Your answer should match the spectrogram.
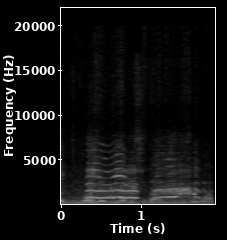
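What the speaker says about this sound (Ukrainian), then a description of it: "Це починаємо з таких гусей, трохи пізно приїхали" Geese honking at a village animal market in Khryplyn near Ivano-Frankivsk, two drawn-out nasal calls in quick succession, close and fairly loud, with people talking around them.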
